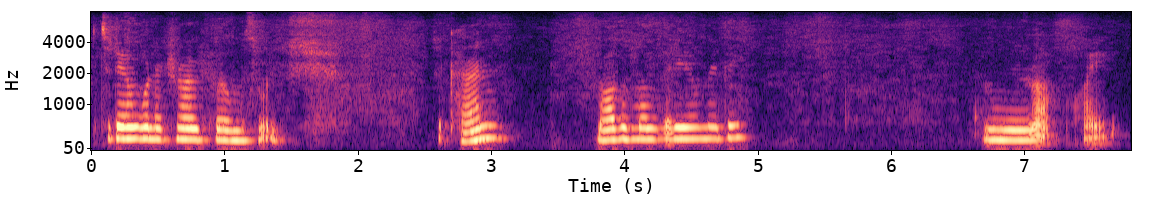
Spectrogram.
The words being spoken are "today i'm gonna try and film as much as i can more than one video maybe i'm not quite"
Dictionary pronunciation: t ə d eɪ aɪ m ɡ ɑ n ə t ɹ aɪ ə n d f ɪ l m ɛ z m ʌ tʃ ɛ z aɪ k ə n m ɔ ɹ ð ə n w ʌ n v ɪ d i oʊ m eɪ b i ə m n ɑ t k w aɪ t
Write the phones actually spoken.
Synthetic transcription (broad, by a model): t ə d eɪ aɪ m ɡ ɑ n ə t ɹ aɪ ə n f ɪ l m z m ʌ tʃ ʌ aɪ k ə n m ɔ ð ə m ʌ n v ɪ d i oʊ m eɪ b i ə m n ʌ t k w aɪ t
